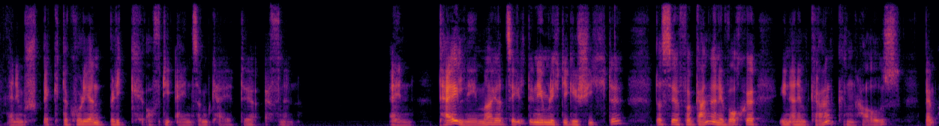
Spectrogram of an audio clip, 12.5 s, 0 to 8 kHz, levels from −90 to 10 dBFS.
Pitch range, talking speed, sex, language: 100-125 Hz, 100 wpm, male, German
